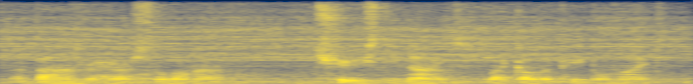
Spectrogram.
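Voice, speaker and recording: Guy almost 40, bit lowish voice, stuffy cold, rambling on with lots of ums, loud music playing in a roomy echoey space. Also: little pitch movement, brisk. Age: 30s. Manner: rambling and reflective, many fillers. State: slightly congested from a cold. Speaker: guitar channel host. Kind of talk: casual rambling talk while working.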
